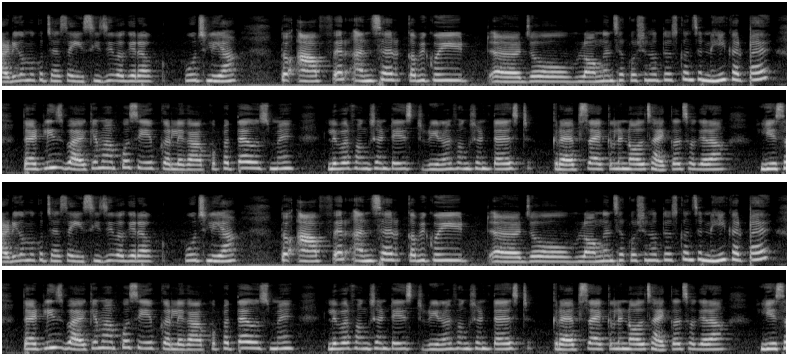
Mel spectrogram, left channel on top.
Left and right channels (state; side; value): identical; both; correlation 1.00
